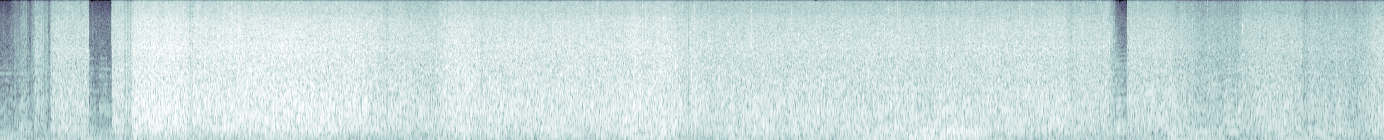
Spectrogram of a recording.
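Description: Heavy rain falling, a steady dense hiss that stops briefly twice where the footage is cut.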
